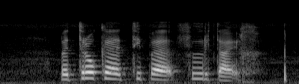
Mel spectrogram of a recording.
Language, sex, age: Afrikaans, female, 19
